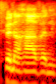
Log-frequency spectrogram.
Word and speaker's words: Bunnahabhain: This is a comment on one of my videos that's going to drop next week about how to pronounce whiskies. Is it no Bunnahabhain? Yeah, it is Bunnahabhain, but my video was a slight mistake.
